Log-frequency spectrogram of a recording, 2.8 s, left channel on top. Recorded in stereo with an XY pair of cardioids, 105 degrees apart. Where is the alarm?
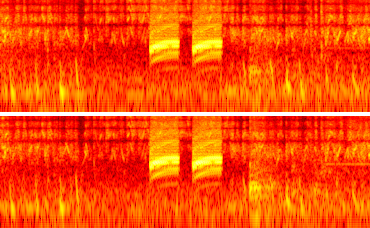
15° right.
